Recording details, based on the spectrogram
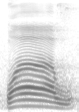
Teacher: जब होल गोल होते हैं तो दोनों ही होंगे, क्योंकि जब हम पढ़ेंगे वाव तो दोनों ही होंठ गोल होंगे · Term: दोनों होठों की गोलाई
